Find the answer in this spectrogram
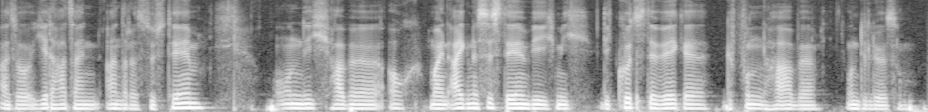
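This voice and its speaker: A man's fairly low pitch, dark and mellow in tone, at a fairly slow pace with monotone, flat intonation. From Kosovo. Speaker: concrete plant foreman. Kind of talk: interview. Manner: halting.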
